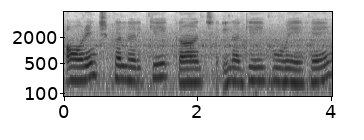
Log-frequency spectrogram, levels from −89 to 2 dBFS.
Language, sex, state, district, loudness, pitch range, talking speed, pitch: Hindi, female, Madhya Pradesh, Dhar, -17 LUFS, 185-220 Hz, 105 wpm, 200 Hz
